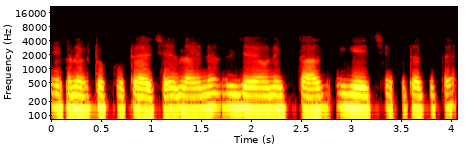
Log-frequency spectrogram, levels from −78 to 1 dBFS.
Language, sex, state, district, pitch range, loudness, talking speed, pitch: Bengali, male, West Bengal, Jhargram, 130-140 Hz, -18 LUFS, 220 wpm, 135 Hz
